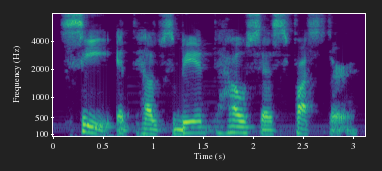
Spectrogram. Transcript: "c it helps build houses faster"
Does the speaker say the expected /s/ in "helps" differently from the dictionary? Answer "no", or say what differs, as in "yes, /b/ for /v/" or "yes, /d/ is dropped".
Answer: no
